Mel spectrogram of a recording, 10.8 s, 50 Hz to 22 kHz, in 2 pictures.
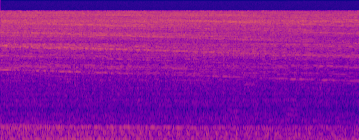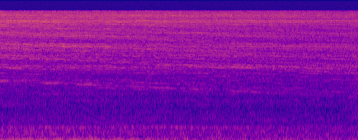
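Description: Electra Microelectronic 900 washing machine winding down after its final spin: a motor whine falls slowly in pitch over a low hum, and the whole sound fades steadily as the drum coasts to a stop.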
